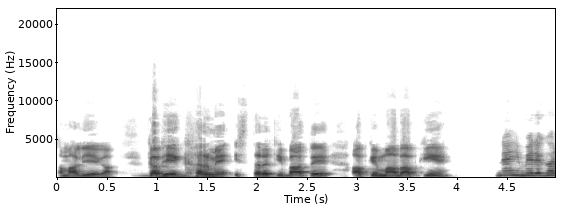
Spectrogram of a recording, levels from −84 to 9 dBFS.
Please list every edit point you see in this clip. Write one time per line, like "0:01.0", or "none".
none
